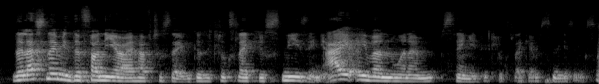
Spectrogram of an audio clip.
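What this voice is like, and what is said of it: French accent in English. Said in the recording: “my mother tongue is French, as you can probably see in my accent”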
